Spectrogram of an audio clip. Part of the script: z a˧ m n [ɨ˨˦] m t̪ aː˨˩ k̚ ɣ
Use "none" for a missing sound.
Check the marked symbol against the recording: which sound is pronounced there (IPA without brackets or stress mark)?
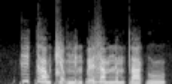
ə˨˦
